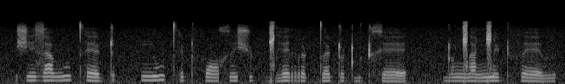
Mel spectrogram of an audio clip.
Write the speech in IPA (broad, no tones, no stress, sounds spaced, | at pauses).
ʃ e z a v u t̪ʰ ɛ ʈ | n u t̪ʰ ɛ ʈ f ɔ x ɘ ʃ u ʈ ɡ͡ǁ ɛ r ɔ ʈ t̪ ɐ ʈ ɔ ʈ ɡ u ʈ x ɛ | ɖ ɔ ŋ͡ǁ a ŋ͡ǁ e ʈ f ɛ v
